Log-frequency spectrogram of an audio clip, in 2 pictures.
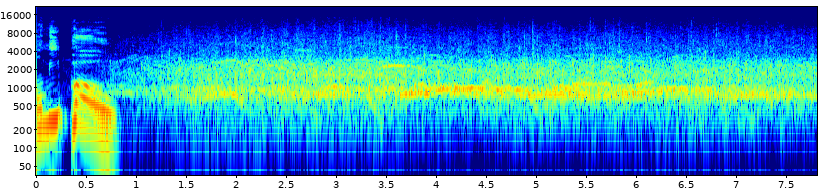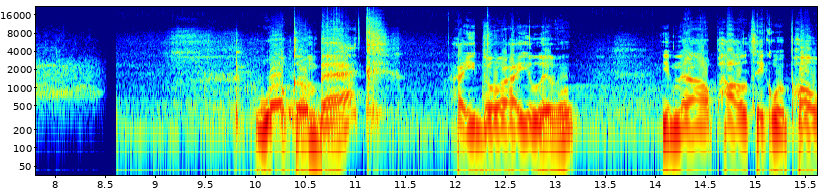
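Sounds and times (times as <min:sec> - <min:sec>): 
speech: 0:00.0 - 0:01.0, 0:10.0 - 0:11.1, 0:12.0 - 0:13.3, 0:14.1 - 0:15.6
audience applause: 0:00.7 - 0:08.5.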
